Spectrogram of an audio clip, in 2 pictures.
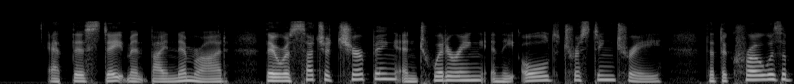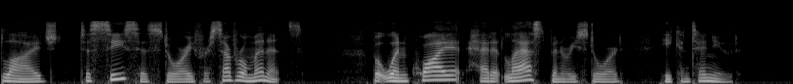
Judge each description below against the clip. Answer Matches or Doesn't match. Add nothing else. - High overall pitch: Doesn't match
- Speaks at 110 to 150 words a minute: Matches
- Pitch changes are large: Matches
